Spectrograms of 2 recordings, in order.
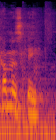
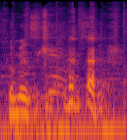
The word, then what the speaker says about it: Cumiskey: How do I pronounce it, sir? Cumiskey. Cumiskey.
